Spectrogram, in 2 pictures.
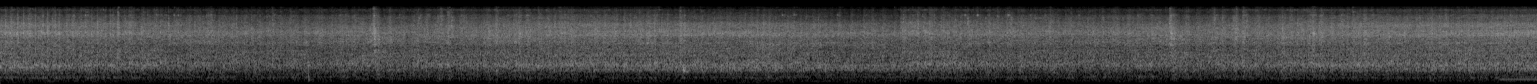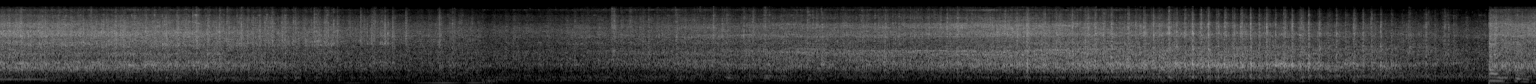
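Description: Hornby O gauge tinplate electric model train running on tinplate track: a steady metallic rattle and hiss of wheels on rail. It grows fainter about two-thirds of the way through and louder again near the end.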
